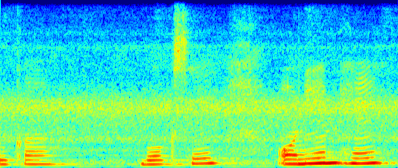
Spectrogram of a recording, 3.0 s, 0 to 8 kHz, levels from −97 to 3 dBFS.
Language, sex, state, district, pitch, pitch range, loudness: Hindi, female, Assam, Hailakandi, 220 Hz, 200-250 Hz, -13 LUFS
